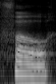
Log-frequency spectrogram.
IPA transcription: oʊ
